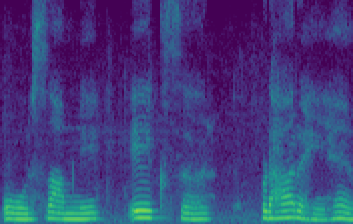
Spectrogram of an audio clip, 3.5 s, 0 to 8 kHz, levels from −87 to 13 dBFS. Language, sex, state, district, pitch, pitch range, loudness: Hindi, female, Himachal Pradesh, Shimla, 215 Hz, 205-235 Hz, -16 LUFS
